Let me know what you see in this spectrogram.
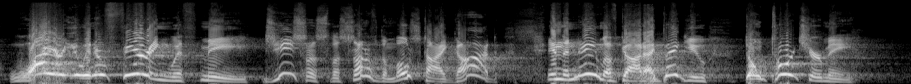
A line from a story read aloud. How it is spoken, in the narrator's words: With a shriek, he screamed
